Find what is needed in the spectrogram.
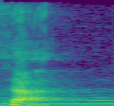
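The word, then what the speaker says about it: ث: মাখরাজ হল উচ্চারণ স্থান জিহ্বার আগা সামনের উপরের দুই দাঁতের আগার সঙ্গে লাগিয়ে উচ্চারিত হয়।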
